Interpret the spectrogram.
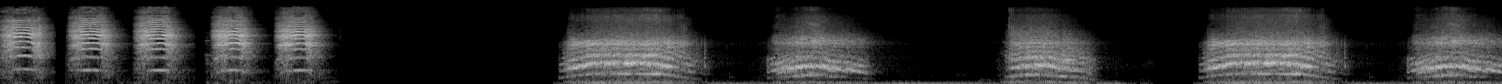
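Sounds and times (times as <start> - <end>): animal cries: 0.0 - 3.4, 5.6 - 8.8, 10.0 - 11.2, 12.0 - 15.0.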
